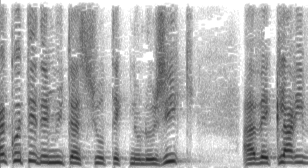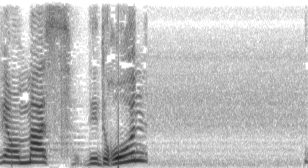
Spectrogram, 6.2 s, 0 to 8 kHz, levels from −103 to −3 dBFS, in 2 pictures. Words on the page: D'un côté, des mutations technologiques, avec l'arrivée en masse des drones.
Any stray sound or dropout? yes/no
no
